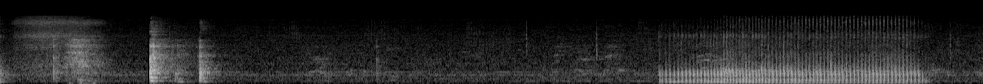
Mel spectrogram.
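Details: Bulldog asleep and snoring fearsomely; a few soft knocks and sniffs come first, followed by a quiet stretch, then a three-second rough, vibrating snore with a grinding buzz.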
